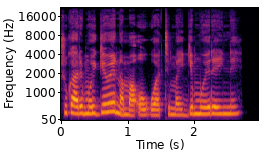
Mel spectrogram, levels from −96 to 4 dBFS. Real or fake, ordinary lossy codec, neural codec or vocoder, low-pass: real; none; none; none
